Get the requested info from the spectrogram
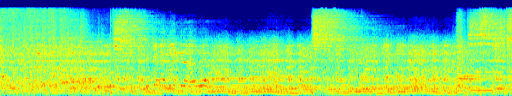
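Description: Grindcore band playing live: heavily distorted electric guitars and drums in a loud, dense passage without vocals. The high cymbal wash thins out about two seconds in and comes back sharply at about six seconds, under long held guitar chords.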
